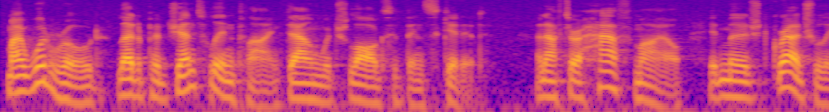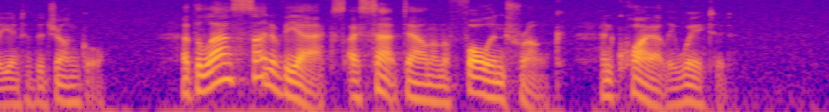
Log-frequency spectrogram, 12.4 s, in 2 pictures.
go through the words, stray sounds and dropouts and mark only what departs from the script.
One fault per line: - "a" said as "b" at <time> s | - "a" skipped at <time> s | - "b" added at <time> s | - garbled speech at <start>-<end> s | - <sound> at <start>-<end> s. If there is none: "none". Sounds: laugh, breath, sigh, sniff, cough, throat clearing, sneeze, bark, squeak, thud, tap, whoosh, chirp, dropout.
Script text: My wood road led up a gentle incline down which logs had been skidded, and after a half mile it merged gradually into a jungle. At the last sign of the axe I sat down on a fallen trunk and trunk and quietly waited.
- "a" said as "the" at 6.4 s
- "trunk and" skipped at 10.8 s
